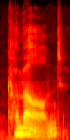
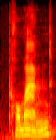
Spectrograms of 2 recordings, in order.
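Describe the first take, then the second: First: "command" with a long "ah", as in "com-MAHND". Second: "command" with the short "a" of "hand". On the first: Teacher linking mandón to English, "command" with long "ah". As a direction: say "command" with an open back "ah". Word shown with two different vowels. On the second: Teacher offering the other English pronunciation, "command" with short "a". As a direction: say "command" as "com-MAND", flat front vowel. Same word, vowel switched for contrast. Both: Shown as a demonstration.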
